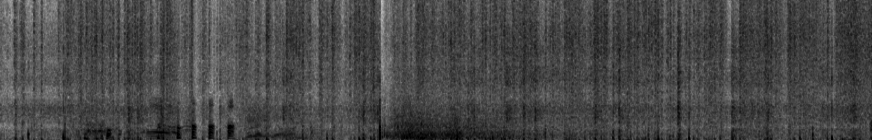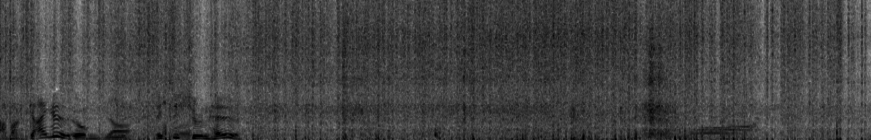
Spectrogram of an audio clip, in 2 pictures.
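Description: Whistling fireworks shriek as they fly up.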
